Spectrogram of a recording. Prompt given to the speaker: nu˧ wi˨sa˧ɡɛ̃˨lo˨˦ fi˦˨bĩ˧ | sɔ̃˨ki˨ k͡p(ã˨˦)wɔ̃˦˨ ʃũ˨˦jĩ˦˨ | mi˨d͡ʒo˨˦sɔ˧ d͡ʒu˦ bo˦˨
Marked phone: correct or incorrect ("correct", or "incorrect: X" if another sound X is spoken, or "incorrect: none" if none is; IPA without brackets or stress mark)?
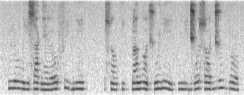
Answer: correct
